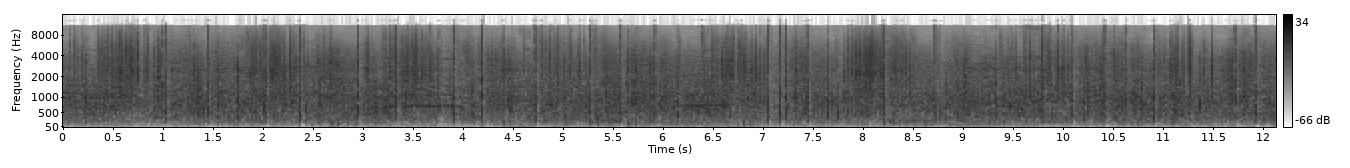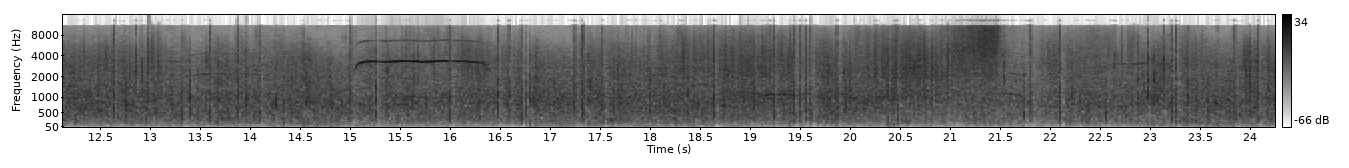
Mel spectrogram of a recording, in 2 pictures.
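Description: Fireworks display: a dense, continuous crackle of shells bursting and popping overhead, with a high steady whistle lasting about a second partway through.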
